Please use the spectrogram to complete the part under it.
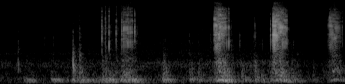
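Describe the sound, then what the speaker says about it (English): A bolt being tightened on a Vauxhall Corsa D door handle, heard as a series of close ratcheting clicks that build into louder bursts toward the end, with no talking. "all we have to do is tighten the bolt"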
